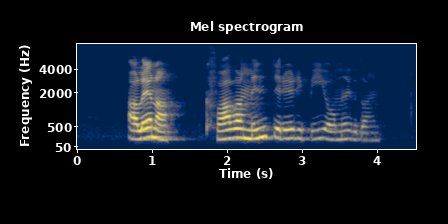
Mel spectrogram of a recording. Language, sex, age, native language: Icelandic, male, 12, Icelandic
